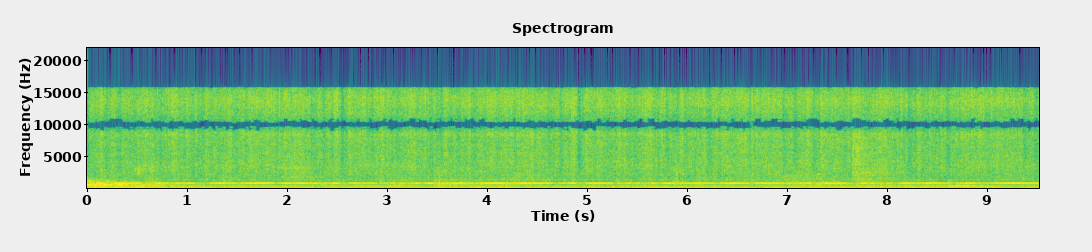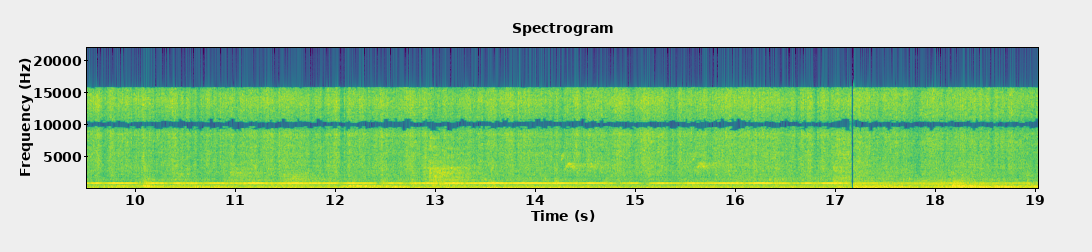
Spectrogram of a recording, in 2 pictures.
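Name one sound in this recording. A rotating cow brush whirs steadily as it scratches a cow's back.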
